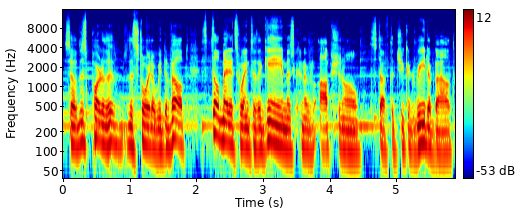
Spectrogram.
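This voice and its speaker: A man's voice: medium pitch, steady tone, fast talker. A man who works as a game developer gives informal, explanatory commentary on his work. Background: plucked guitar music.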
